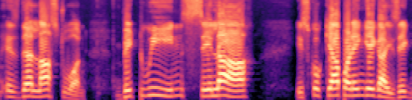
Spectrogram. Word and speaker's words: Scylla: Next one is the last one, between सेला. इसको क्या पढ़ेंगे गाइस, एक बार देख लीजिए, इसका प्रोनाउंसिएशन बहुत मुश्किल है.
